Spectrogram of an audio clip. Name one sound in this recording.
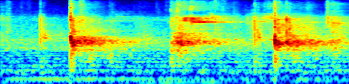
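A tennis ball is struck with a racket, echoing in a large hall.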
